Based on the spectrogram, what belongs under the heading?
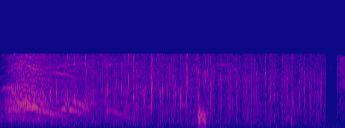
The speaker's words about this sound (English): Let me give this brother a round of applause, man, before I introduce him.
